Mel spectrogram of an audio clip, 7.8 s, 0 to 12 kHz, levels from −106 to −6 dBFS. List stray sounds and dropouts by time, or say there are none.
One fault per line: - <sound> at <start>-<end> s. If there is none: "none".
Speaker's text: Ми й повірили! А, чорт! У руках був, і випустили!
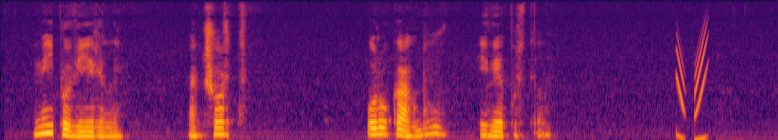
- chirp at 6.8-7.1 s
